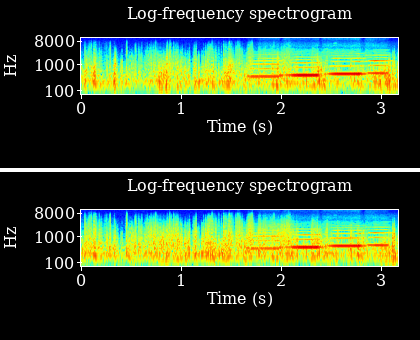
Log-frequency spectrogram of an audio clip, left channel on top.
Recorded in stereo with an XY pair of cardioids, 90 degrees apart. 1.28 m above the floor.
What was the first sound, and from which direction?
A flute, 15° left.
